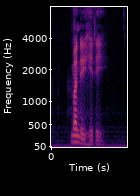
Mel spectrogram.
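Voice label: "manuhiri", Māori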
